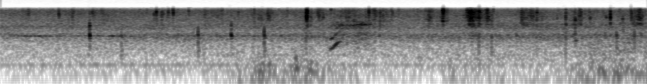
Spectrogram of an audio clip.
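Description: A small dog's footsteps on a concrete sidewalk, heard as scattered light ticks and taps of its claws. A low rumble comes in about two and a half seconds in.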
